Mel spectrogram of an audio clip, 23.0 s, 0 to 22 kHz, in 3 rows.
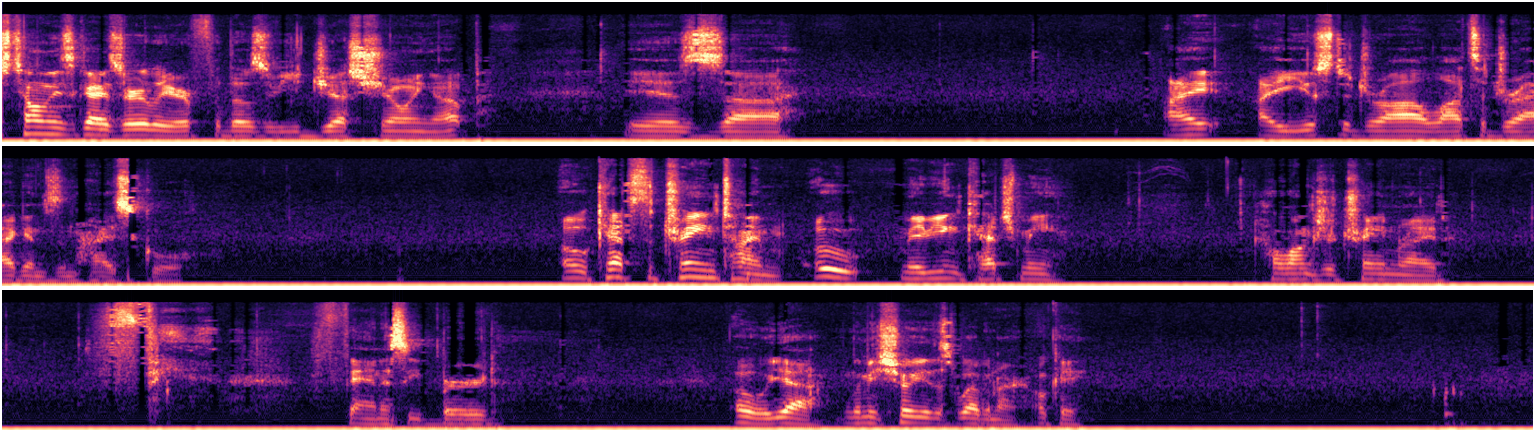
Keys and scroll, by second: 13.4 s.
